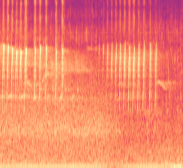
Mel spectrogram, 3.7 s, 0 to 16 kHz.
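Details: A calling female Brown-headed Cowbird in a backyard in summer 2021 gives two fast, dry, high chattering rattles of about a dozen clipped notes each, over faint outdoor background noise.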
